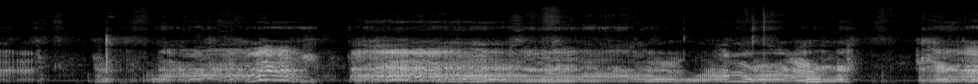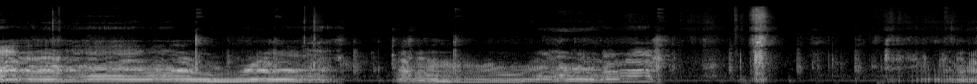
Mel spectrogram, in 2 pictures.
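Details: Wolfdog playing indoors with a Kangal puppy, making strange growling, moaning vocal noises: long harmonic bursts that wobble and bend up and down in pitch, broken by short pauses, with a few sharp yips and scuffles in a small room.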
